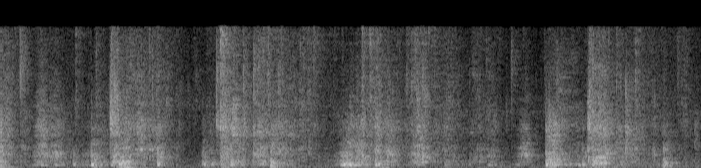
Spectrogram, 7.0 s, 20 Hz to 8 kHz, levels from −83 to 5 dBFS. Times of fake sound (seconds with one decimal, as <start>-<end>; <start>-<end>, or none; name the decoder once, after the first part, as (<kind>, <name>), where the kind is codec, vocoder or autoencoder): 3.1-4.3 (vocoder, Vocos)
